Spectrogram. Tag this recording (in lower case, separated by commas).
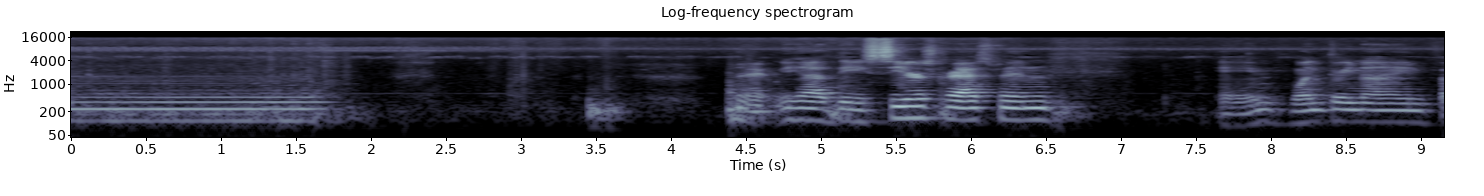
speech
